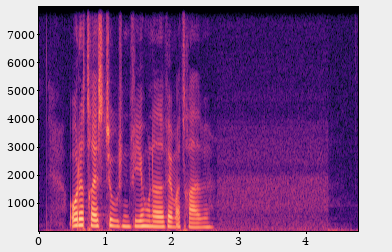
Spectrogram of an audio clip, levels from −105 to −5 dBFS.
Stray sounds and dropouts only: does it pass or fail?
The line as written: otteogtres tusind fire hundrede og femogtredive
pass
